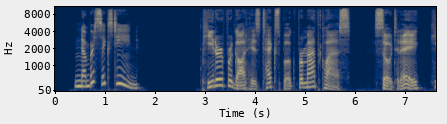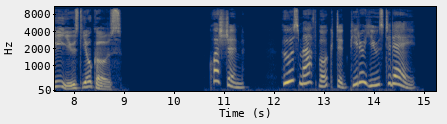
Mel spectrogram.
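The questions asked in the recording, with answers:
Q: Whose math book did Peter use today?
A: Yoko's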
